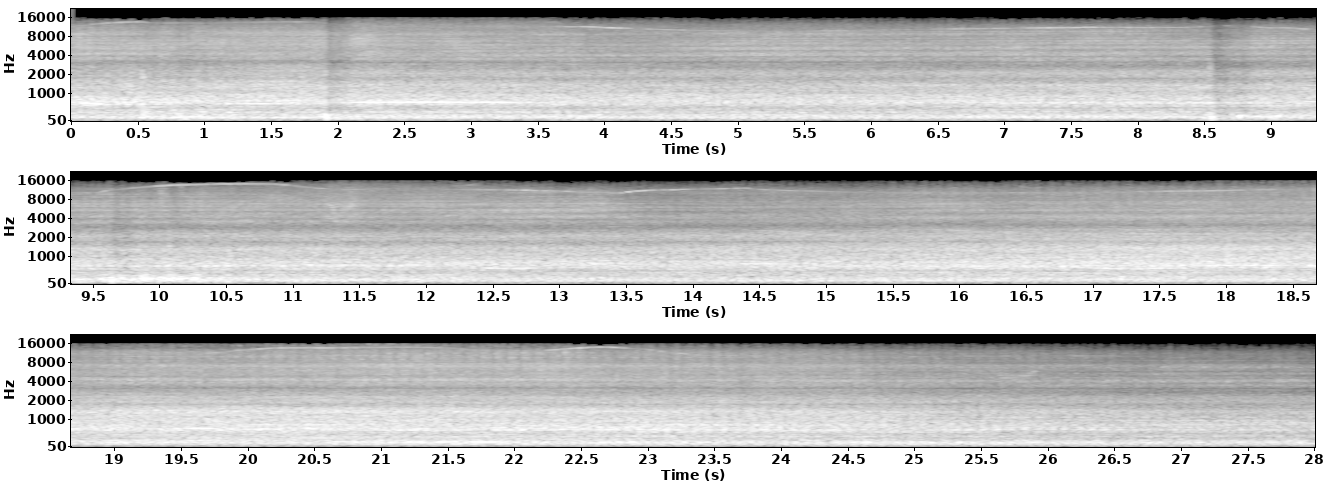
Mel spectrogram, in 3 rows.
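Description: Liebherr 926 crawler excavator's diesel engine running steadily under load, with a wavering hydraulic whine over it as the machine slews and works its bucket in soil.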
